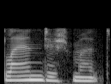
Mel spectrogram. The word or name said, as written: blandishment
